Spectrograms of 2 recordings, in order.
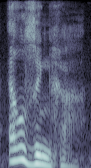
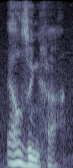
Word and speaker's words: Elzinga: through her veins because elzinga is a Dutch last name we just pronounce it as elzingha elzingha elzinga is a DJ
